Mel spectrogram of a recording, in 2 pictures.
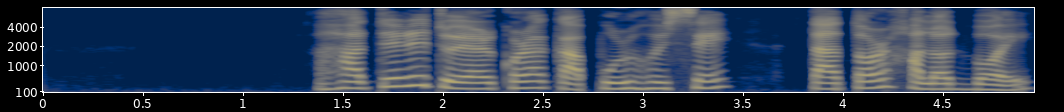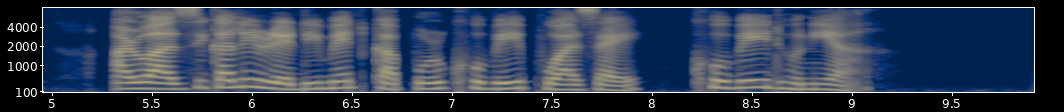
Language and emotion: Assamese, neutral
